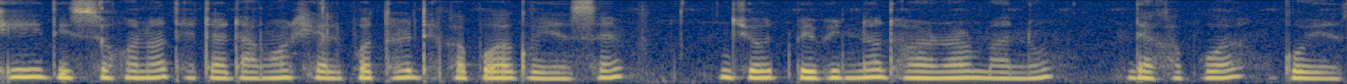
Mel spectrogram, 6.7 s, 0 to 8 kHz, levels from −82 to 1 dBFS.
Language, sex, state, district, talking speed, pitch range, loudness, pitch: Assamese, female, Assam, Sonitpur, 160 wpm, 225-245 Hz, -18 LUFS, 235 Hz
